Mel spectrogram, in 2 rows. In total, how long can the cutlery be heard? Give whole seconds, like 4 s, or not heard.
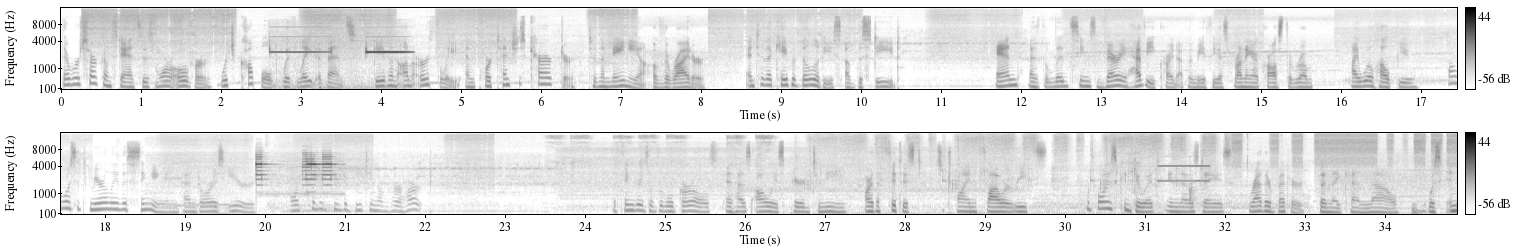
not heard.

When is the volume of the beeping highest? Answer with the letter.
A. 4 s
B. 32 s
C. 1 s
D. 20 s
A.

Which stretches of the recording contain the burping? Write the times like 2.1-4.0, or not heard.
not heard.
